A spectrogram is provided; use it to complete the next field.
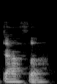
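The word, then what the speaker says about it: Daza: death of Maxim minus daa or is it datha in Spain that would be pronounced datha uh Constantine and linius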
